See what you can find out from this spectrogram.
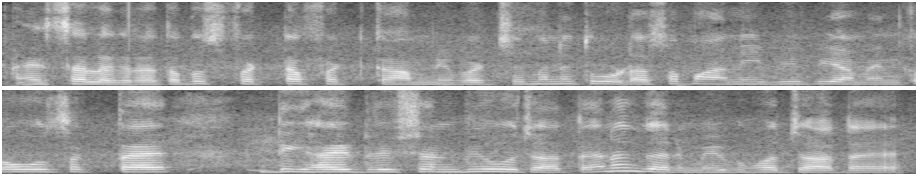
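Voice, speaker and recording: A woman in her thirties with a slightly hoarse voice, chatting homely and rambling through her daily vlog. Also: mid-range voice, steady tone, a little fast, darkish tone, a little hiss or hum. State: hoarse, slightly sore throat. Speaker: vlogger. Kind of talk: casual daily-life vlog narration.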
